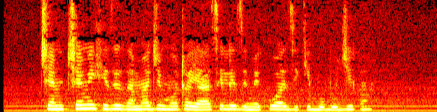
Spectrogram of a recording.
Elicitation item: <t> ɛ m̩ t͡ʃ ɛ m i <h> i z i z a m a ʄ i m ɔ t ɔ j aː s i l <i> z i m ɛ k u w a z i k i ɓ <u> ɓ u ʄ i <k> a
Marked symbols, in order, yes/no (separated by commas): no, yes, yes, yes, yes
